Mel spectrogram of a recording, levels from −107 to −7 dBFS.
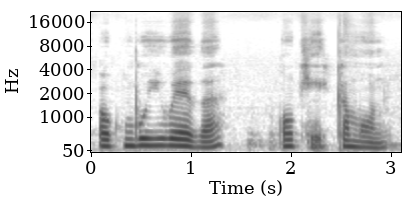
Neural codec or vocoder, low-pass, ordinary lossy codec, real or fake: codec, 44.1 kHz, 7.8 kbps, Pupu-Codec; none; none; fake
